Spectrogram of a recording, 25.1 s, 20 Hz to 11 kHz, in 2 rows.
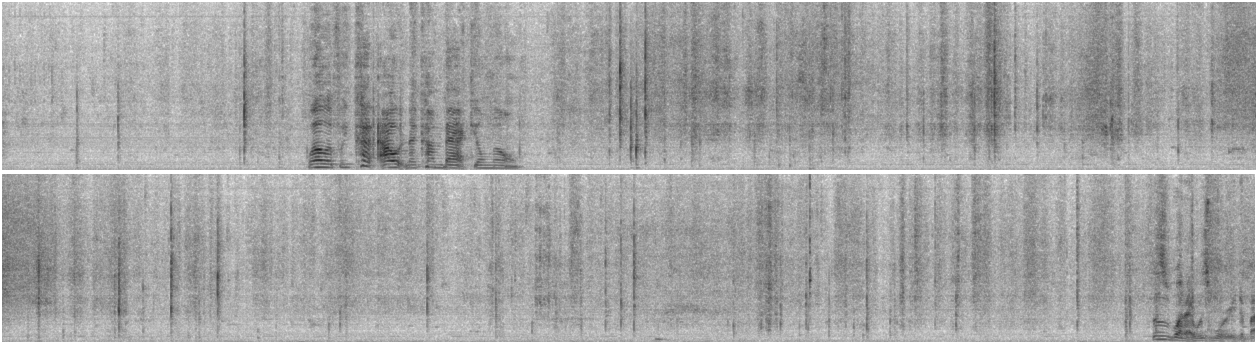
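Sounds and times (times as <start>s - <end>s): paper rustling and crinkling: 0.0s - 25.0s
taps and clicks of paper folds: 5.5s - 19.2s, 19.8s - 24.8s.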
